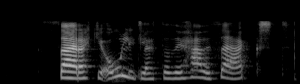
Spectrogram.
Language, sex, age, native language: Icelandic, female, 11, Icelandic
